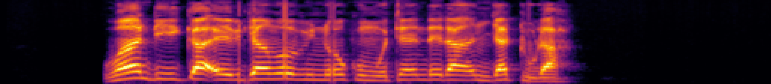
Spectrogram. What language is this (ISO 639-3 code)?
lug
